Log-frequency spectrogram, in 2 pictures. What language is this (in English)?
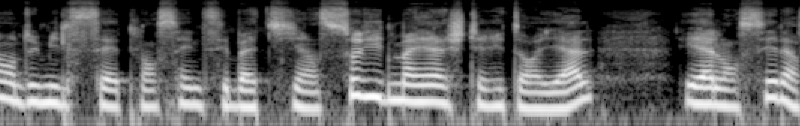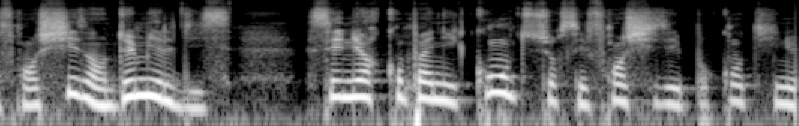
French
